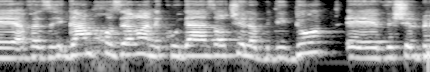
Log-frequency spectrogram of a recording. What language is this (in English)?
Hebrew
